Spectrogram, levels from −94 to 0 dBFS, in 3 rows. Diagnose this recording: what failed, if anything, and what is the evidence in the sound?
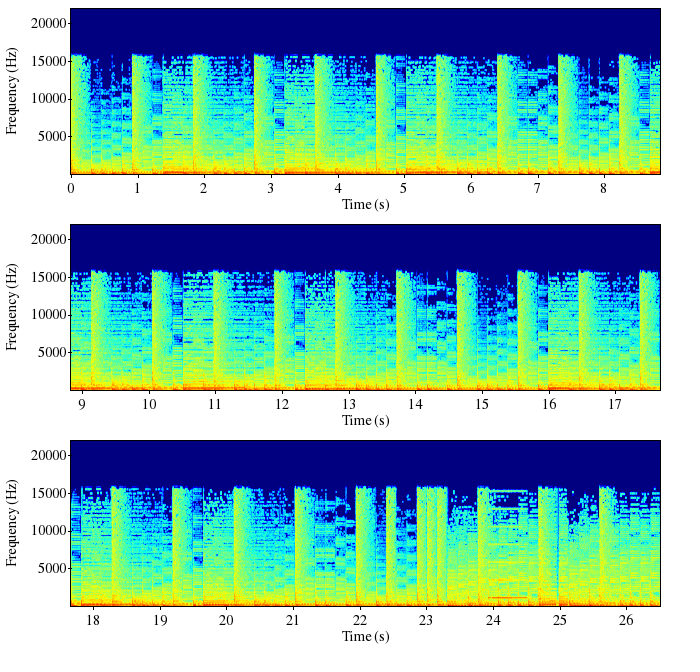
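Clicks repeat every 4.84 s, from 4.70 to 24.05 s: likely clock drift buffer slips, with two clocks about 150 ppm apart forcing the buffer to drop or repeat samples.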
